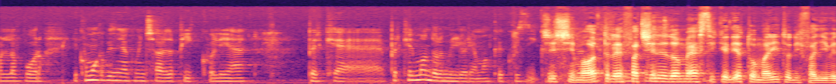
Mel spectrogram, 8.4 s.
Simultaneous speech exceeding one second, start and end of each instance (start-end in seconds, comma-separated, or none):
5.4-7.1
